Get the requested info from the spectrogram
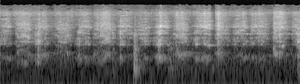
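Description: A metal spatula scraping and sweeping around the inside of a metal wok in quick, repeated strokes, spreading a little oil over the pan.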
